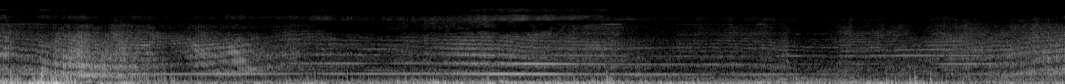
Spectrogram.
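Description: SAB Goblin Black Thunder 700 electric RC helicopter flying aerobatics: a steady whine from its drive over the rush of the spinning main rotor blades. It is loudest in the first second as it passes closest, then settles to an even level.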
